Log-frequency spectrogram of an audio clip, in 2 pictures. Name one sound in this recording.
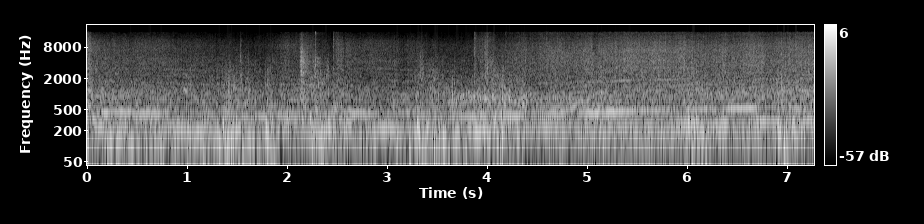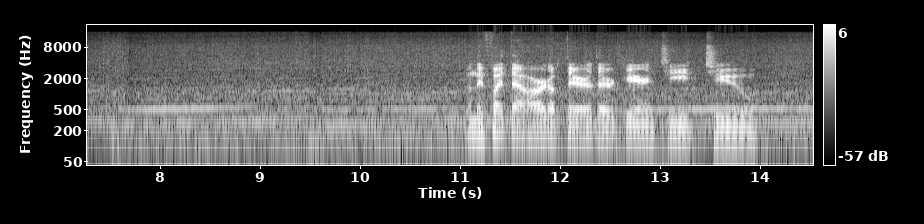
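A racing car engine roars steadily, its pitch climbing as the car speeds up.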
